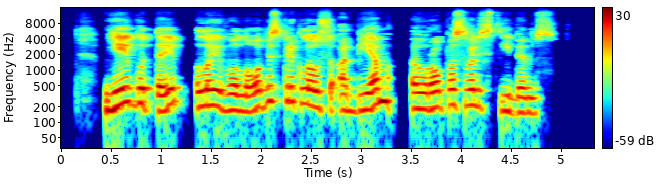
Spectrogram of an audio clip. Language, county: Lithuanian, Vilnius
